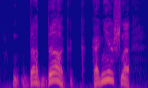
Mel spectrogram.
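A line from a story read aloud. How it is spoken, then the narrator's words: Stammering reply. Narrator (Russian): запинаясь, ответил Метки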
